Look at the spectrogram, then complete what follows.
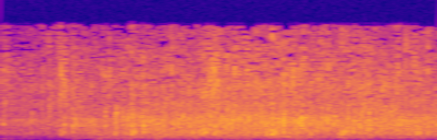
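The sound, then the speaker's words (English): Sustained applause from a large assembly, a dense steady patter of many hands clapping at once, fairly loud and even throughout with no voices standing out. “And there was quite a big applause to that.”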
